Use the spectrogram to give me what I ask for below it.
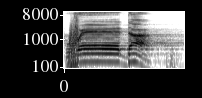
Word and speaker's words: Weda: untuk anak-anak ketahui ya jika di India tidak ada pelafalan huruf w jadi kata Weda sering mungkin anak-anak baca di buku itu ditulis Vena ya jika ditulis Vedda di India di Indonesia dibaca dengan weda weda berarti pengetahuan suci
